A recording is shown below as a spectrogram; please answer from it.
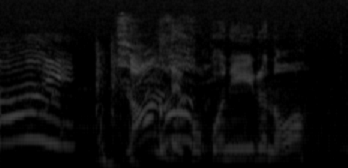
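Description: Faint anime dialogue: a high-pitched girl's voice speaking Japanese, its pitch swooping up and down.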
